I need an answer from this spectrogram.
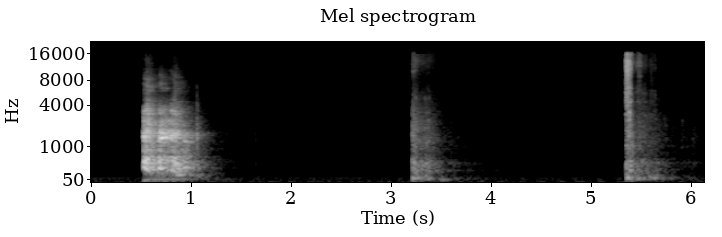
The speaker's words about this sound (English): Excuse me, I'm going to do a cough here for a minute, so I'll turn off the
